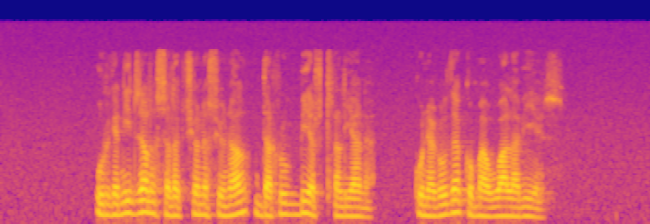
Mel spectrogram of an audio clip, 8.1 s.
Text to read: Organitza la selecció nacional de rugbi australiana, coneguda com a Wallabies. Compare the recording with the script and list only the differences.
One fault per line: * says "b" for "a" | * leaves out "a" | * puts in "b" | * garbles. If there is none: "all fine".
all fine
